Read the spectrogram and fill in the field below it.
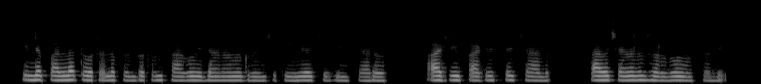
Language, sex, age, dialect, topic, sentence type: Telugu, male, 18-24, Central/Coastal, agriculture, statement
